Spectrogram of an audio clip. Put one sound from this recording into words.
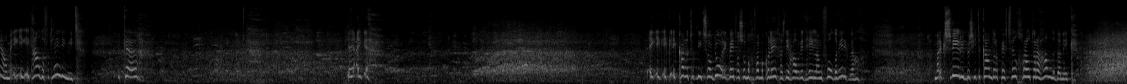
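A woman sings on a stage, heard through a microphone in a large hall.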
